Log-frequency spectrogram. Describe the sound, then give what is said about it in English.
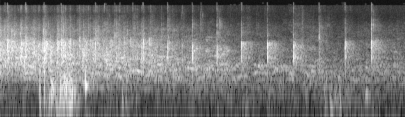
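A church audience breaks into dense applause as the children are welcomed up front for Children's Church; it gradually thins out, ending with a handful of scattered, separate claps spaced about half a second apart. “So as you take your seat, please give Miss Melody a round of applause as we welcome our children up for Children's Church.”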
